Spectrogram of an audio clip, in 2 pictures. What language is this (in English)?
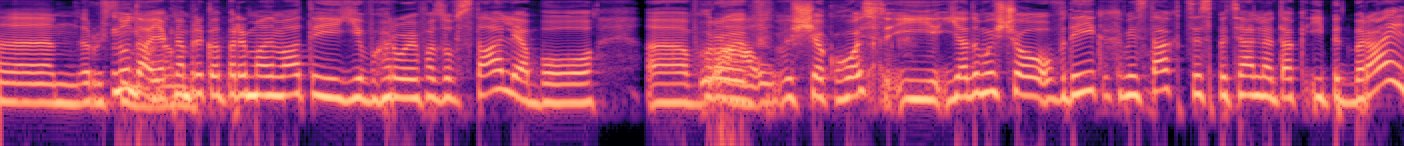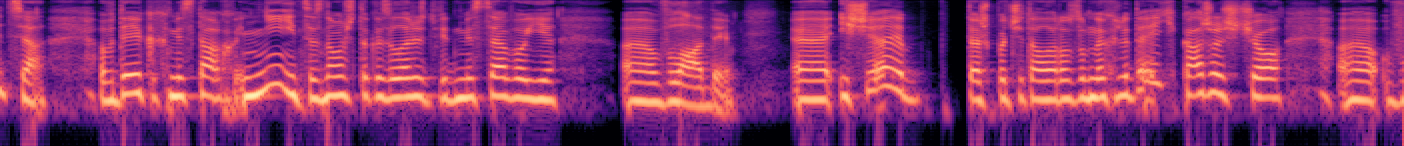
Ukrainian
